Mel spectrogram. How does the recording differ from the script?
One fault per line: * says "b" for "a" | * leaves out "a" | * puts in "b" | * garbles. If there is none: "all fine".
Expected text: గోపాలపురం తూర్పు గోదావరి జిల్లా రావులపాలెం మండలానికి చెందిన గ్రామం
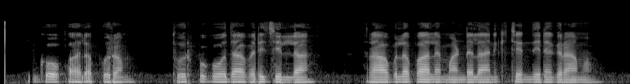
all fine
